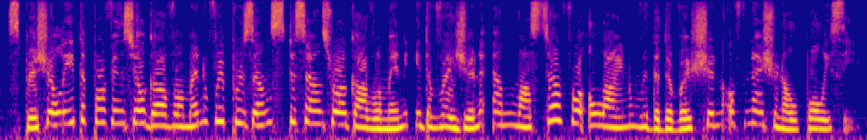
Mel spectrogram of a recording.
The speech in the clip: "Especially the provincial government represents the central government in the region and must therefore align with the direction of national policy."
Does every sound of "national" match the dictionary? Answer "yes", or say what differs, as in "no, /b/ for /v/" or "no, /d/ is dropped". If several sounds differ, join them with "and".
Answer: yes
